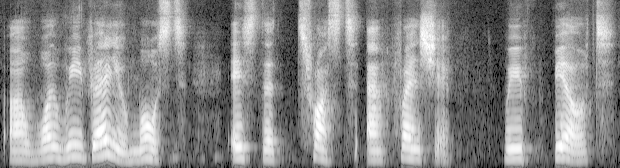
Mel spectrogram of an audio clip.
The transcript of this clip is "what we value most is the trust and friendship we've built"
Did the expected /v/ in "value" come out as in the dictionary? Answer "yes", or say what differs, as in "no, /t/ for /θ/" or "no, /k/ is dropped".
yes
